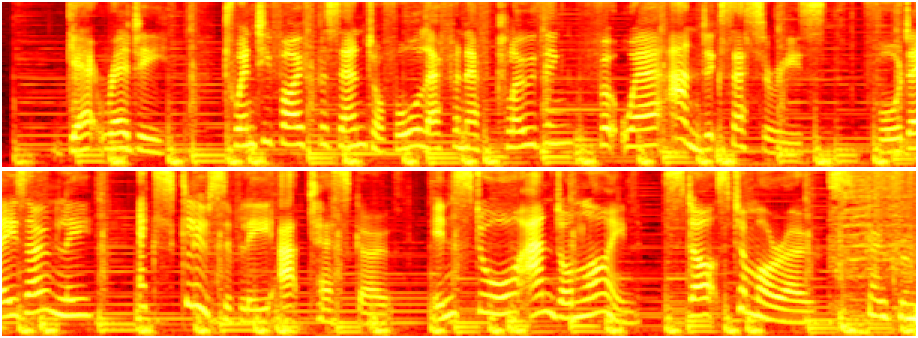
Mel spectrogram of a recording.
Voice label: Commercial

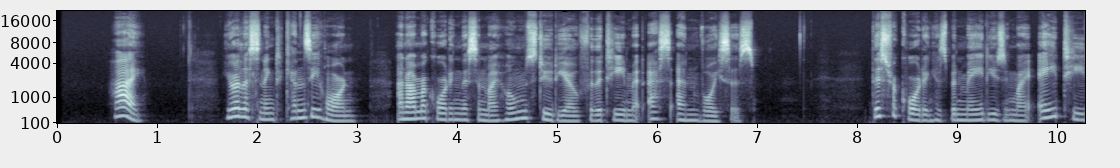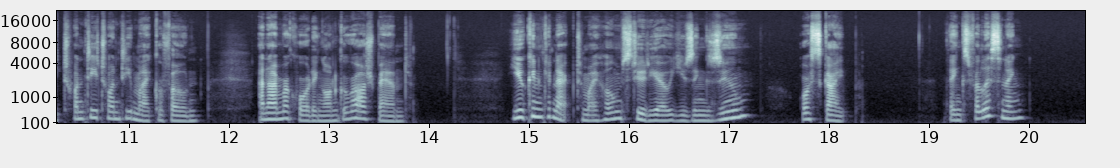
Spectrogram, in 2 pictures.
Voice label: home studio test

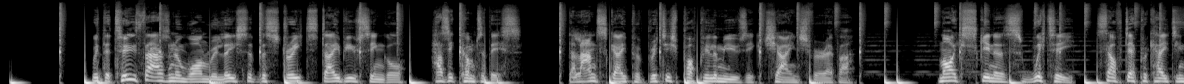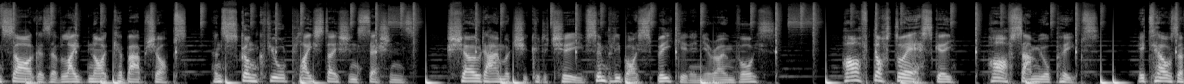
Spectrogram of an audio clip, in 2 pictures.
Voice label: Narrative

